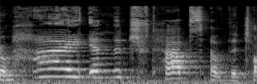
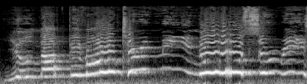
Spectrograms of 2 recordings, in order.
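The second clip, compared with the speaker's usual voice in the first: high, loud, hurried refusal; scared rabbit; 10 dB louder, faster than usual. A narrator's reading. Scared rabbit refusing to volunteer, high and hurried. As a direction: squeal it out like a frightened rabbit. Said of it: "scared rabbit".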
